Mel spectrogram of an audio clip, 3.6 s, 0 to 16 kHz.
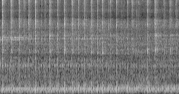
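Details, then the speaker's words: Fully restored Yamaha RX100 two-stroke after crank bearing repair, silencer check: fast, even burble at steady idle with crisp regular firing, no rattle or misfire; engine runs healthy. "ये silencer पे हाथ रखा है, और अब आप engine का sound सुन सकते हैं, यहाँ लाइव है, सारी चीज़ें क्लियर है। वो हाथ रखा हुआ है, ये साउंड सुनिए, कोई दूसरा साउंड नहीं आएगा इंजन में आपको।"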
